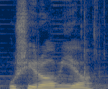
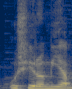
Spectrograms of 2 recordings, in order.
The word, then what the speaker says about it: Ushiromiya: is my family name ushiromia that's a fairly plausible I think Japanese pronunciation so far the problem is my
